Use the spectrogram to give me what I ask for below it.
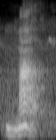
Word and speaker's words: mal: zakat fitrah dan zakat mal Maaf tulisannya memang mailptpn4 bacanya Mal Jangan sampai keliru kita membaca dengan maaf nanti ditertawakan oleh anak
